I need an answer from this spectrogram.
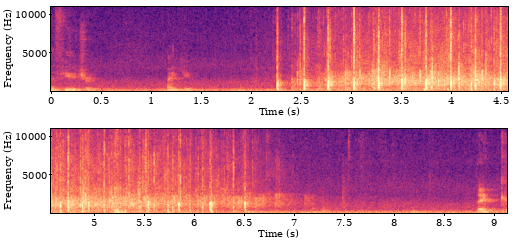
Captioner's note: applause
